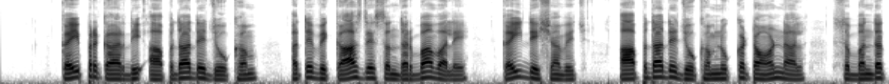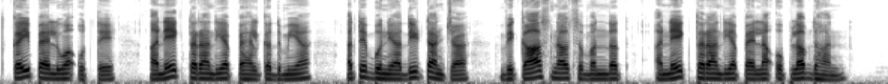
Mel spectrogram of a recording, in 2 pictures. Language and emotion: Punjabi, neutral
